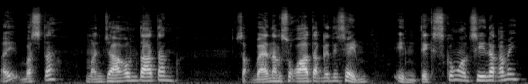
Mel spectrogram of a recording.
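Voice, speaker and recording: An actor playing a headstrong, easily smitten young bachelor in a radio drama, speaking with a Filipino accent. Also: male voice, fairly high pitch, lively intonation, moderate pace. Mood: stubborn, fed up. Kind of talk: Ilocano radio drama acting.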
